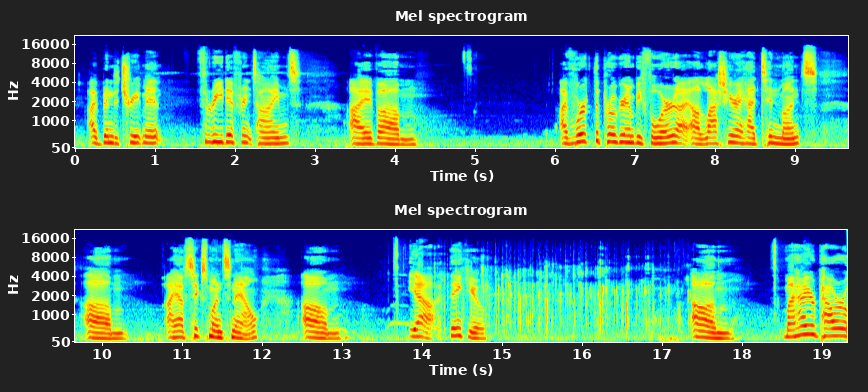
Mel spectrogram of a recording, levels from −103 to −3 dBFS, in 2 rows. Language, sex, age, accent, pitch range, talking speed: English, female, 40-59, American, 180-225 Hz, 110 wpm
